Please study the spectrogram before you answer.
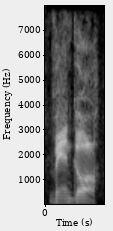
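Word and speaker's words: Gogh: If you're talking about the artist, you do. Van Gaw. That's how it's pronounced, actually.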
